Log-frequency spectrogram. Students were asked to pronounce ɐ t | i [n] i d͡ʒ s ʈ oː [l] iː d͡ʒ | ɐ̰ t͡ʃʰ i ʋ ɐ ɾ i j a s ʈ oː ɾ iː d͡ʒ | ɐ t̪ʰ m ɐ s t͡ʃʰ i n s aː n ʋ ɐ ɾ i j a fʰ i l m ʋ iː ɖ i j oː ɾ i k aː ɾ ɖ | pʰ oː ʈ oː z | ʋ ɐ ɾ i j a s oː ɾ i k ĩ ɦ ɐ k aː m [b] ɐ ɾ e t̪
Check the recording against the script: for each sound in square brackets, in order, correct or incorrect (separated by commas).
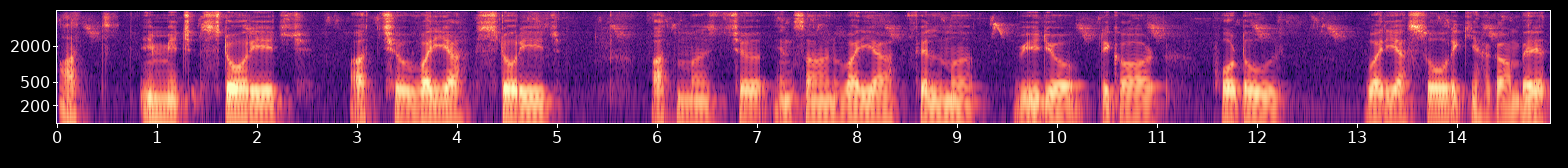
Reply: incorrect, incorrect, correct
